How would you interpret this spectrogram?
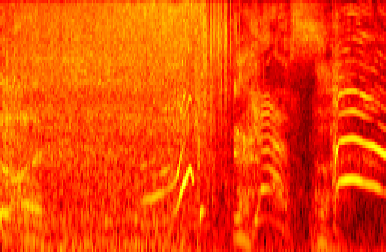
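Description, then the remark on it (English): A steady, hissing rush of gushing water spray, aimed to force a foot stuck in a tree root free, fills the first half, fading as high, swooping vocal exclamations and cries break in over it. “Tank, aim your water over here. Maybe the force of the spray will push Bubbles' foot out of the root.”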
